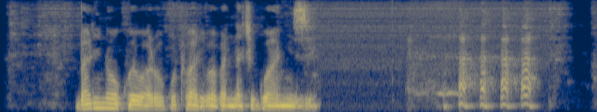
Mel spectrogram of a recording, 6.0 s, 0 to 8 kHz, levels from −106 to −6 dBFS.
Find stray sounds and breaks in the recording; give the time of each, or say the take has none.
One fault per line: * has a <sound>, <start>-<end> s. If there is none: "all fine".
* has a laugh, 3.9-5.5 s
